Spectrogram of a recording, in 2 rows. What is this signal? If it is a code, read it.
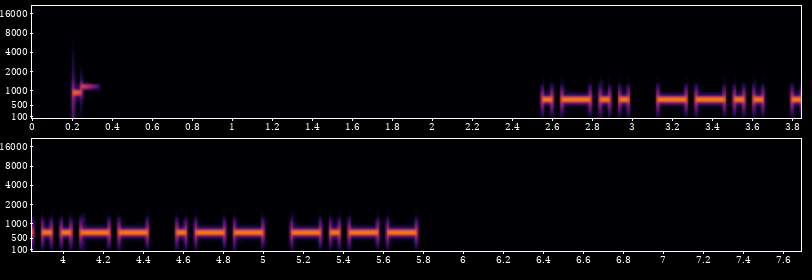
Morse code, heard as a keyed tone, about 25 wpm, 700 Hz. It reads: LZ3WY
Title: DXCC-100 Call Signs - 5 Characters - 25wpm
